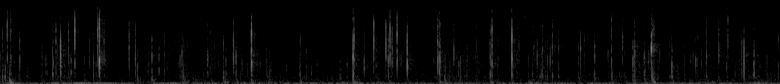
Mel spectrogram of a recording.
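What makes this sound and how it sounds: Fingertips and medium painted nails press and crinkle the loose, thin clear cellophane sealed around a folded blue terry Carnival towel lying flat on a table. Quiet, continuous rustling is broken by many sharp, bright crackles and snaps that die away almost instantly.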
